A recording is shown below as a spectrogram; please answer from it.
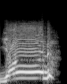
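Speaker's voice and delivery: high mock yawn; a bored, high yawn. Mocking yawn after the quote.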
